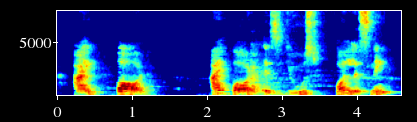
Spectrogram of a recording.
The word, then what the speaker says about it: iPod: Here iPod we will say I as single alphabet I, and then we will say using the phonic sound P-O-D, pod. iPod.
